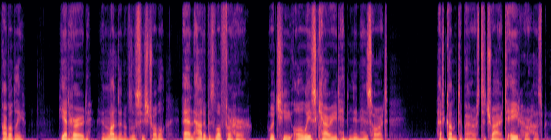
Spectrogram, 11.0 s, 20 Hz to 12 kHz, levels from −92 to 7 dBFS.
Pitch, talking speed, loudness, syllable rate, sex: 115 Hz, 185 wpm, -17 LUFS, 5.2 syllables/s, male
